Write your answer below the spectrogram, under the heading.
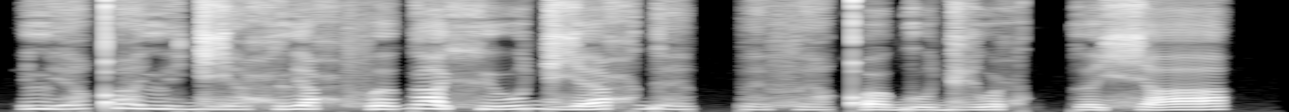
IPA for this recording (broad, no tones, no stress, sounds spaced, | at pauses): lʲ ɛ̤ qʼ ɛ̤ lʲ ə̤ d͡ʑ ɛ̤ ħ lʲ a ħ f ə ɡ a xʲ u d͡ʑ ɛ ħ ɡ ɛ̤ pː ɛ̤ f ɛ̤ qʼ u ɡ u d͡ʑ u ħ kː ɘ ɕ a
